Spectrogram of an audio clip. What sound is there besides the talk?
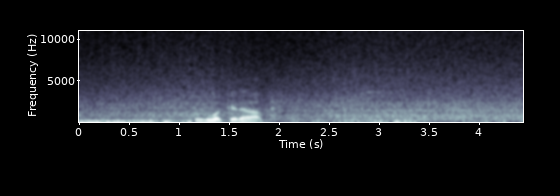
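creek at headwaters of the Thornton River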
